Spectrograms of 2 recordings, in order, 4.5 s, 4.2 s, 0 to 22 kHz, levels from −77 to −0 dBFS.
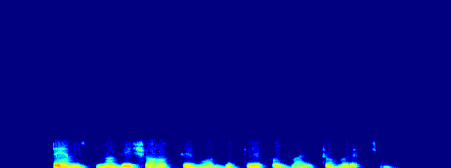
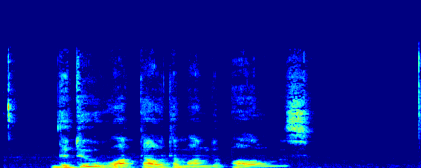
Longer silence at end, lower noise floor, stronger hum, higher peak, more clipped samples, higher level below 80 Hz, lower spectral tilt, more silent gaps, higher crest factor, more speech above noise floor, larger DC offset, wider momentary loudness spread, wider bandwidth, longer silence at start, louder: first, 0.6 s vs 0 s; first, -80 dBFS vs -68 dBFS; neither; about the same, -8 dBFS vs -6 dBFS; neither; about the same, -62 dBFS vs -60 dBFS; first, -12.5 dB/octave vs -5 dB/octave; neither; about the same, 22 dB vs 20 dB; first, 52 dB vs 43 dB; neither; about the same, 12 LU vs 10 LU; second, 3.8 kHz vs 16 kHz; first, 0.55 s vs 0.05 s; second, -29 LUFS vs -26 LUFS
